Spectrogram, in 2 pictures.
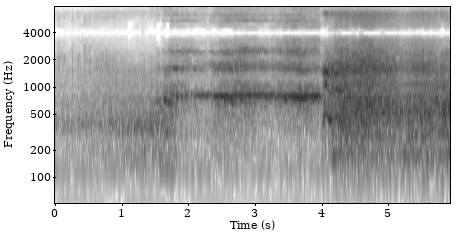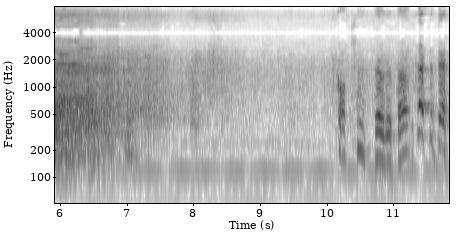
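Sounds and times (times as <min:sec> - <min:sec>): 
car tyres screeching in a skid: 0:01.5 - 0:07.5
speech: 0:10.8 - 0:11.8.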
